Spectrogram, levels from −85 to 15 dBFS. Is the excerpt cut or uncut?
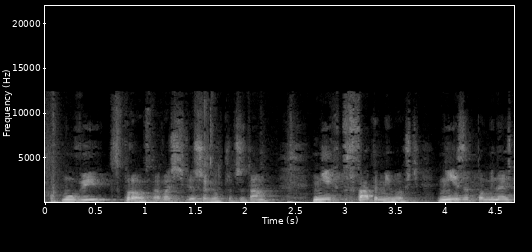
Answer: cut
